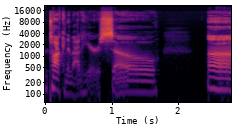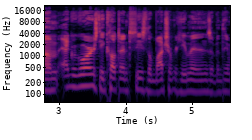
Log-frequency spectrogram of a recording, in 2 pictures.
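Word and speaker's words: egregore: And um the idea of an of an of an agregor or as you may have heard some people pronounce it with an a an aggregor.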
